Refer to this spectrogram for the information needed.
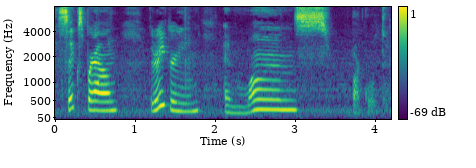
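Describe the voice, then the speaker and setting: A woman's voice: a little high, extremely slow, dark tone, slight background noise. A woman voicing a helpful young brother in a picture book, emphatically counting off items.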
